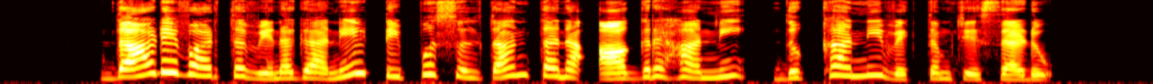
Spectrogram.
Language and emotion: Telugu, neutral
